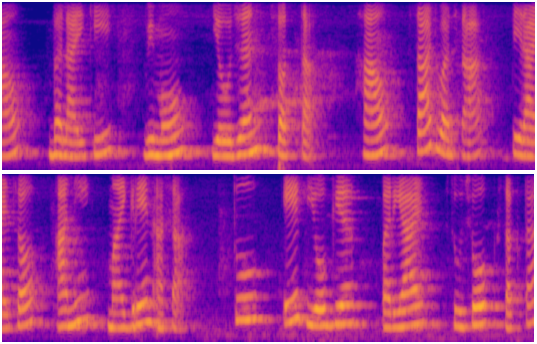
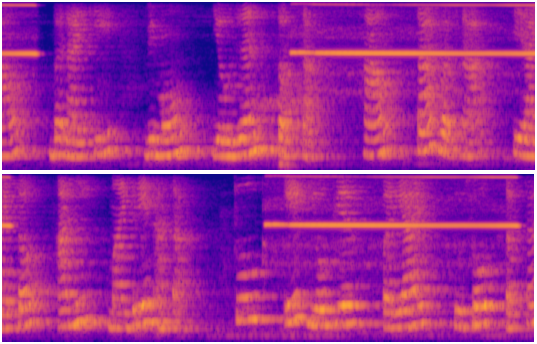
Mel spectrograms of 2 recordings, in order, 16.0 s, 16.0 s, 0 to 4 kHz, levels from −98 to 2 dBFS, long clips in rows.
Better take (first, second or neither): first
